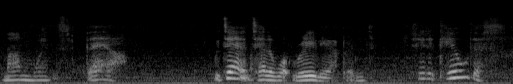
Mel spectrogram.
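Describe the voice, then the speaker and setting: A woman's voice: mid-range voice, expressive, moderate pace, mellow, close to an everyday voice. An actress playing an aggrieved British woman in her twenties, confiding and colloquial, in a radio drama. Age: 20s. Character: bitter, trapped young British woman of twenty-three. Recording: noisy radio play scene with ambience.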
